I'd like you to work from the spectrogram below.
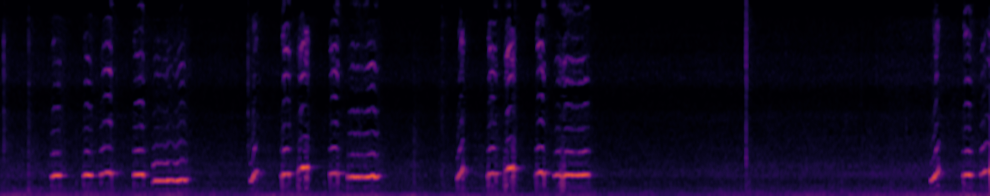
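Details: Male pet cockatiel whistling a learned military song: quick series of clear whistled notes mixing rising slurs and steady held tones, three phrases then a long pause before one more short upslur, faint low hum underneath.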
